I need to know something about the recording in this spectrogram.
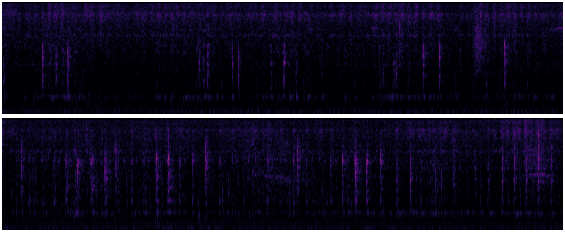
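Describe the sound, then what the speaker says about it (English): A wooden spinning wheel twists wool into one long thread, giving a steady, close run of soft clicking and tapping over a low continuous hum, with no voices. "The spinning wheel twists the wool to make one long thread."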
